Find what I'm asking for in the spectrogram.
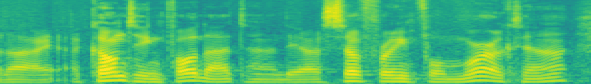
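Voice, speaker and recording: The recording is very clean, and the background is silent. A man talks in a French accent. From France. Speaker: corporate executive. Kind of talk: business presentation. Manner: halting, many fillers.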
